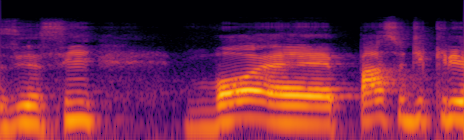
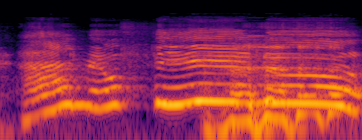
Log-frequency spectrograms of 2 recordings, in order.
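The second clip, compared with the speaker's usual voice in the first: very high, tearful woman's crying, filho drawn out; 12 semitones higher, 4 dB louder than usual. Describing a haunted house's sound boxes, the speaker acts out a woman crying. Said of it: "uma mulher chorando".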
